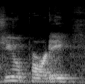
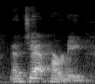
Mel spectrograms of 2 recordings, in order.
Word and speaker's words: jeopardy: Well, when it comes to pronunciation, it's not jeopardy, jeopardy. What does jeopardy mean?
